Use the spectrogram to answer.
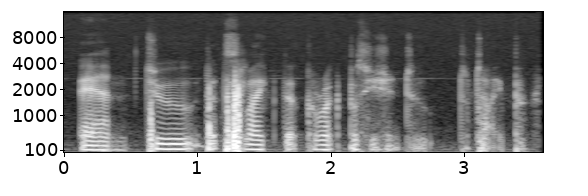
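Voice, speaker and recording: A man whispering at a fairly slow pace, in a dry, close sound with no echo. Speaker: programming learner, coding tutorial maker. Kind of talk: tutorial. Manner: halting, many fillers.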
